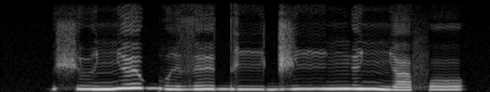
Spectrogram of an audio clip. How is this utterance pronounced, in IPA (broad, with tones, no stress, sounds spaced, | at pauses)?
ʃ ɨ˨ ɲ ɛ˦ ɡʷ i˨ z e˧ d iː˨ d͡ʒ iː˧ ŋ e˧ ɲ a˨ f ɔ˧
